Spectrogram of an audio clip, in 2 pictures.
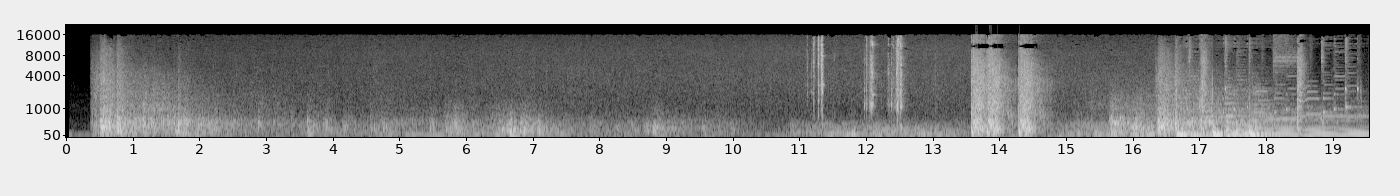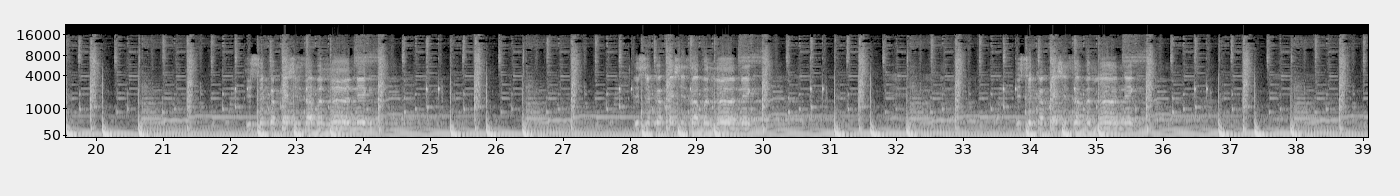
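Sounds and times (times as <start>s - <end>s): thunder rumbling and cracking: 0.3s - 39.0s
rain: 0.4s - 28.4s, 29.0s - 39.0s
music beat: 16.4s - 39.0s.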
